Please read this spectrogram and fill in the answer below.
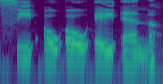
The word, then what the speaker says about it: Cooan: Last name is spelled C O O A N.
